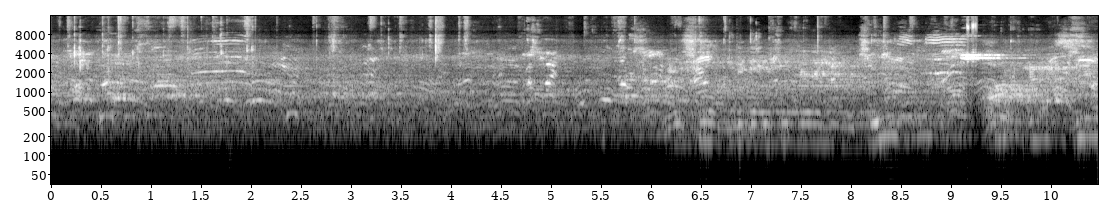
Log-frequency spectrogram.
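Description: Scattered shouting voices and crowd noise echoing in an arena during a college wrestling bout, with short knocks and slaps from the wrestlers' hand fighting and footwork on the mat.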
